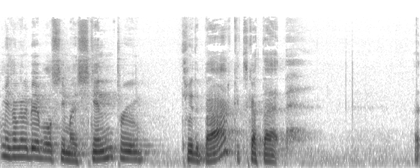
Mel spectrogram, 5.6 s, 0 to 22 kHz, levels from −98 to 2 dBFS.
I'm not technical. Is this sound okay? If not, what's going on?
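Yes, this sound is fine, and there's nothing wrong with it that I can hear.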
